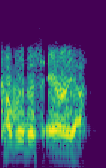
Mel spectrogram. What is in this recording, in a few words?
radio bot hold, swat; Counter Strike Model Pack; CS:GO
